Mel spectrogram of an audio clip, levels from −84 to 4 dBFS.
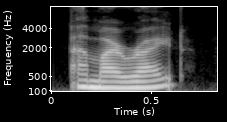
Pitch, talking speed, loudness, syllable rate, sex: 180 Hz, 215 wpm, -15 LUFS, 5.8 syllables/s, female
